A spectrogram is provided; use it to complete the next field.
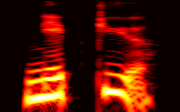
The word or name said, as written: næbdyr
